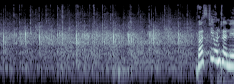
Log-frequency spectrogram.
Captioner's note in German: Beifall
